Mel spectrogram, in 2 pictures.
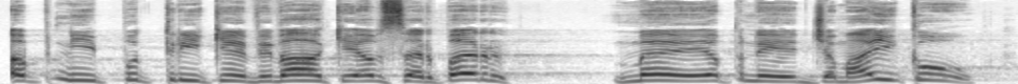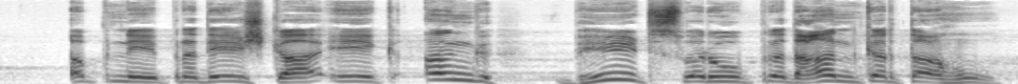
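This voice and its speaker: A man's voice: high-pitched, animated, slow. An actor playing a gracious, fatherly serpent king in a mythological audio drama, speaking formally and ceremoniously. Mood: ceremonious, proud. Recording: long reverberant hall echo.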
